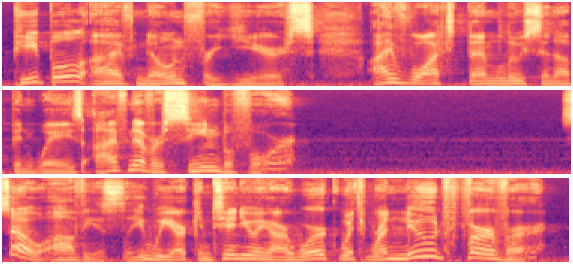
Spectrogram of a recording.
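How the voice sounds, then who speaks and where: A man's voice: medium pitch, sing-song, unhurried, darkish tone. A man playing an earnest, candid site staffer in an audio drama, speaking a reflective and wryly formal log to unseen superiors. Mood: candid, hopeful.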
